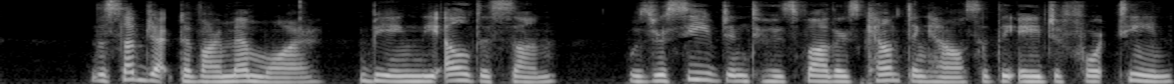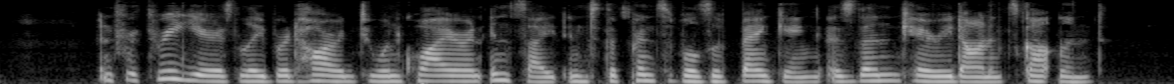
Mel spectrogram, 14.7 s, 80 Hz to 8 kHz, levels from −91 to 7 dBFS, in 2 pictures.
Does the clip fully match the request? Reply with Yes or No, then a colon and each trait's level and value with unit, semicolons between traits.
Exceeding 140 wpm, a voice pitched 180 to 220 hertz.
Yes: average, 170 wpm; medium, 185 Hz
